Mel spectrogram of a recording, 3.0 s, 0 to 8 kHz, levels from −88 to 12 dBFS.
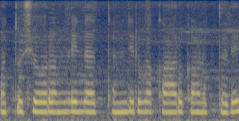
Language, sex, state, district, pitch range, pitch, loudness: Kannada, female, Karnataka, Raichur, 230-240 Hz, 235 Hz, -15 LUFS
